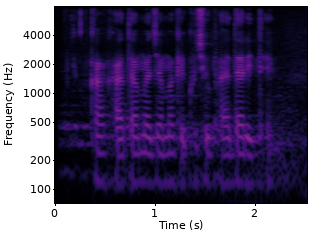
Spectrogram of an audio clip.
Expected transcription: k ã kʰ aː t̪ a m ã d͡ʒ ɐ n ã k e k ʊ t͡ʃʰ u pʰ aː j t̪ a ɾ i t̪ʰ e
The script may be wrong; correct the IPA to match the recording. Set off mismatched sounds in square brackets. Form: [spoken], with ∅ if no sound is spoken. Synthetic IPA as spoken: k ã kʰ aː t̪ a m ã d͡ʒ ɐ [m] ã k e k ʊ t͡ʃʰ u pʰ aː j [d̪] a ɾ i t̪ʰ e

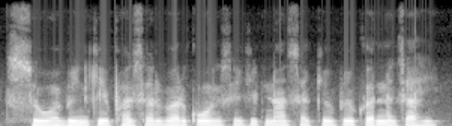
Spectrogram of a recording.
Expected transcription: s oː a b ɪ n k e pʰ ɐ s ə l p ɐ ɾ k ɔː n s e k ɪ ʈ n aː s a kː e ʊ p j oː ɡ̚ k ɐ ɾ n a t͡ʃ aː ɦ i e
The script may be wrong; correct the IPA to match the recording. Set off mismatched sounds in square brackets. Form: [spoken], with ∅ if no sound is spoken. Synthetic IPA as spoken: s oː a b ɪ n k e pʰ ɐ s ə l p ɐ ɾ k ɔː n s e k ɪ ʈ n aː s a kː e ʊ p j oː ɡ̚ k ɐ ɾ n a t͡ʃ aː ɦ i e

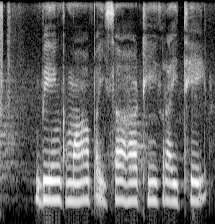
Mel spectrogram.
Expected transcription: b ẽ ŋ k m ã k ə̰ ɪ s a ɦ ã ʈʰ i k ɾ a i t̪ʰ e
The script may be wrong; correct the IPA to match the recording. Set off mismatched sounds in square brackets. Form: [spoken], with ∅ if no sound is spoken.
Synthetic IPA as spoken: b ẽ ŋ k m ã [p] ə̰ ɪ s a ɦ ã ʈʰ i k ɾ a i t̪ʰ e

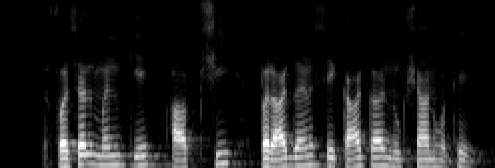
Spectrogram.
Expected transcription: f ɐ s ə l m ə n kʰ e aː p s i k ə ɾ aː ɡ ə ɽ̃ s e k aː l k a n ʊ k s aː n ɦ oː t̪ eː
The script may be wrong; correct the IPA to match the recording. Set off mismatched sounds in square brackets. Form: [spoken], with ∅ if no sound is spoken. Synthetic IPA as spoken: f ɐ s ə l m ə n [k] e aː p [ʃ] i [p] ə ɾ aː ɡ ə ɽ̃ s e k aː [∅] k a n ʊ k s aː n ɦ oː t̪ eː

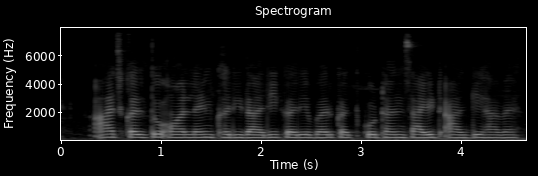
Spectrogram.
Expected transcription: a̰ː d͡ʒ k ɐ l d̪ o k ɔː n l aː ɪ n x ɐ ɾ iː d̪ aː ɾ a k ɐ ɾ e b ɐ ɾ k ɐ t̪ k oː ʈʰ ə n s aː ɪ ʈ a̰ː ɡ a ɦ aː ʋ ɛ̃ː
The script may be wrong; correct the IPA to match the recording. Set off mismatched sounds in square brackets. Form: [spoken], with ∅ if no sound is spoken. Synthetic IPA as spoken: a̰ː d͡ʒ k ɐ l [t̪] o [ʔ] ɔː n l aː ɪ n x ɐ ɾ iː d̪ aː ɾ [i] k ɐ ɾ e b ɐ ɾ k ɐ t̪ k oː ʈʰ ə n s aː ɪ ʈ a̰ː ɡ [e] ɦ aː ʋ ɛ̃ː

